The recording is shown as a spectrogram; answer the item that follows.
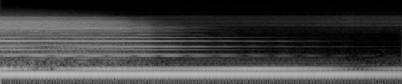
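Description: Stoner/doom metal: a heavily distorted electric guitar chord over deep low notes, held and left to ring. Its bright upper ring fades away over a few seconds while the low notes keep sounding.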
